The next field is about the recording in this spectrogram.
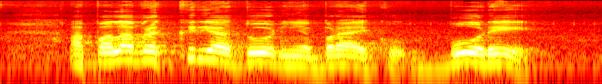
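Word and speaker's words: בורא: A palavra criador em hebraico, boré, se escreve com bet, vav, resh, aleph, boré.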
